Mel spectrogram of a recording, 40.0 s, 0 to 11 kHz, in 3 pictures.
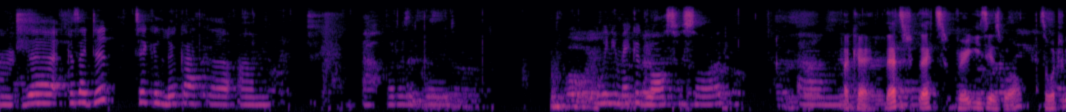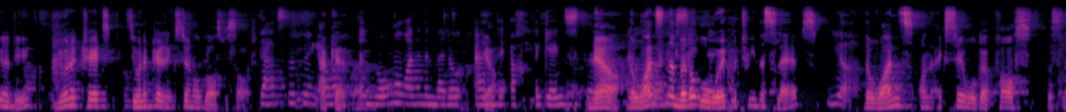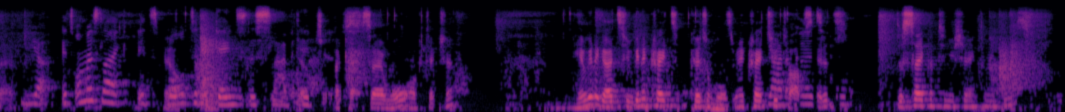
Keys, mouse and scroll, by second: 1.4 middle click, 1.6 middle click, 1.7-2.4 scroll, 3.3 scroll, 3.5 middle click, 3.5 middle click, 3.7 middle click, 3.8 middle click, 3.8 middle click, 7.5 middle click, 7.8 middle click, 8.0 middle click, 8.3 scroll, 9.0-10.0 scroll, 10.2 middle click, 17.2 click, 18.7 middle click, 18.8 middle click, 19.0 middle click, 19.7-20.0 scroll, 21.2-21.7 scroll, 22.5 scroll, 25.0 middle click, 27.2 click, 29.8 click, 32.0 click, 32.6-33.5 scroll, 33.5 click, 34.7 click.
